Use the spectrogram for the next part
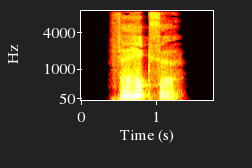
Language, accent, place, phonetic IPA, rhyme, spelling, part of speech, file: German, Germany, Berlin, [fɛɐ̯ˈhɛksə], -ɛksə, verhexe, verb, De-verhexe.ogg
- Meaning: inflection of verhexen: 1. first-person singular present 2. first/third-person singular subjunctive I 3. singular imperative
